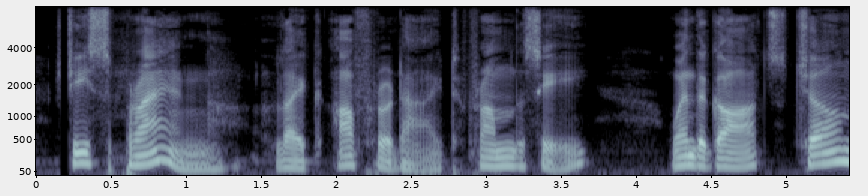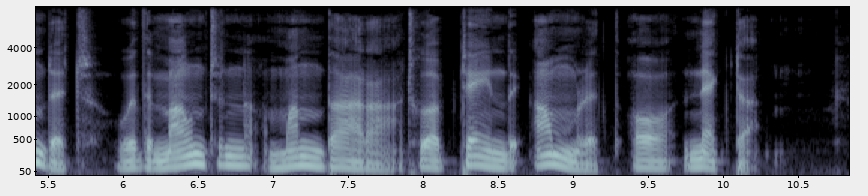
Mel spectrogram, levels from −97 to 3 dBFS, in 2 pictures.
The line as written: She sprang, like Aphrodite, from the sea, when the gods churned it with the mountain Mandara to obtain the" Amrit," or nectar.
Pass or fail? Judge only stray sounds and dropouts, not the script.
fail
